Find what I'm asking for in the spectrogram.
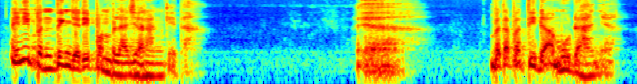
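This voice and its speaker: An older male pastor preaching a sermon, telling stories in an animated way with sudden high exclamations. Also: measured pace, gravelly.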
